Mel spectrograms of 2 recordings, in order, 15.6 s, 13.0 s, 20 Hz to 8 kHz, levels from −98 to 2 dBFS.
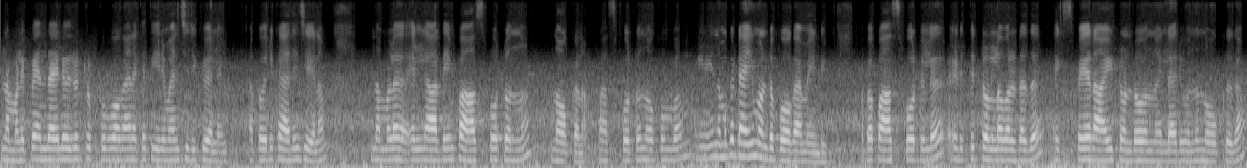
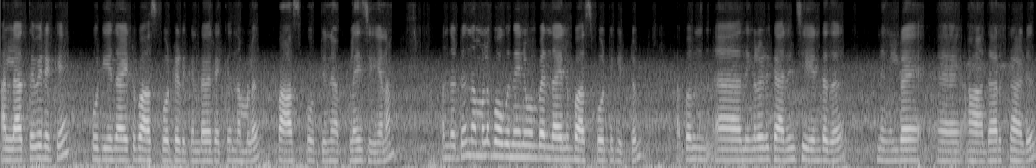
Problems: background sounds at intervals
